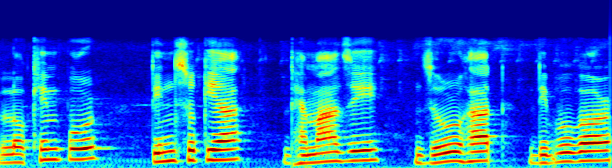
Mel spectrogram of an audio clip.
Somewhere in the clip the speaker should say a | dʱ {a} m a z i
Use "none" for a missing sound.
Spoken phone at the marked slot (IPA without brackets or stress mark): ɛ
